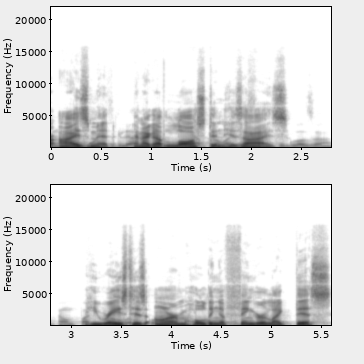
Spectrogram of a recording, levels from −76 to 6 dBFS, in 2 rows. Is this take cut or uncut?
cut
